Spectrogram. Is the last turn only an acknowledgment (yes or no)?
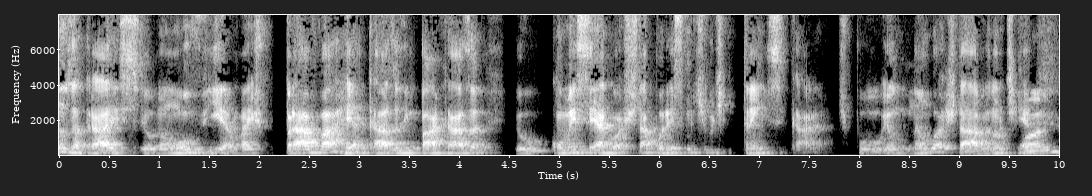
yes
